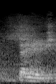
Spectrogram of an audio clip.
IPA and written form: beɪʒ (beige)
